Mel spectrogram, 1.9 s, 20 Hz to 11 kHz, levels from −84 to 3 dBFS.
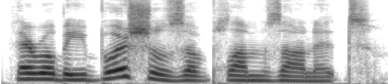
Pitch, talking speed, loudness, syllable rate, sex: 195 Hz, 245 wpm, -17 LUFS, 5.7 syllables/s, female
